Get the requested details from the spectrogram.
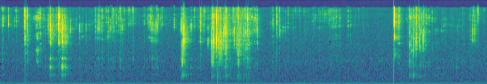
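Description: A hand-sized, solid, oval bar of dry white soap is held in the hand and scraped and carved with a metal utility blade, shaving off crumbly white flakes. The sound is a series of bright, dry, crackly scrapes and crunchy tearing bursts with almost no low end, separated by quiet pauses.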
